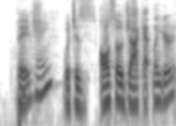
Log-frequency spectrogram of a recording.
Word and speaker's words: Ettlinger: And my name is Jack Ettlinger, which is Jack, and my last name is Ettlinger, kind of hard to pronounce, Ettlinger.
